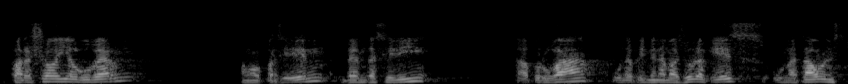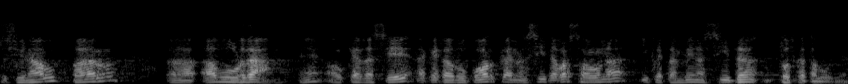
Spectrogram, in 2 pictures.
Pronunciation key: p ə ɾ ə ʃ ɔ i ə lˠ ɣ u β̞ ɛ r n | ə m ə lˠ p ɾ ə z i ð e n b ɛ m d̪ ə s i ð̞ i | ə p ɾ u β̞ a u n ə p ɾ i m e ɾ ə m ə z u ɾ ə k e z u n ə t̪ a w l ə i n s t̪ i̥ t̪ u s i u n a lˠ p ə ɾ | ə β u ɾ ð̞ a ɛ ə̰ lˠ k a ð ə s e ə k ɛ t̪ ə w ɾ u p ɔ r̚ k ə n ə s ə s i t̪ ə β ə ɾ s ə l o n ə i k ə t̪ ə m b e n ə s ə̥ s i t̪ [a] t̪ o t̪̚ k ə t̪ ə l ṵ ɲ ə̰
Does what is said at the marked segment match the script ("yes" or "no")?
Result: no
